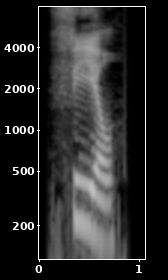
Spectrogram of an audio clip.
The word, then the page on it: feel: American English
